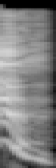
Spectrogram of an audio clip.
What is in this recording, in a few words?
pain, citizen; hl2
